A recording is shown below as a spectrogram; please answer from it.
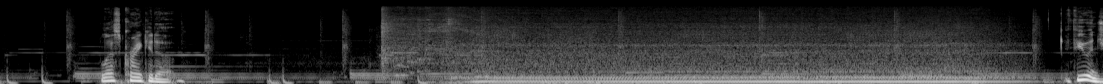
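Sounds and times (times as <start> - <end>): car engine starting and idling: 3.7 - 10.4.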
